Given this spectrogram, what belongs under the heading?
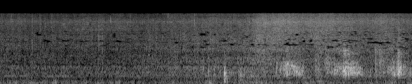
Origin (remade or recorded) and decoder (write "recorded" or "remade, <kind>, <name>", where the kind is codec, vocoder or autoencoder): recorded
